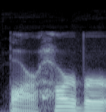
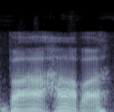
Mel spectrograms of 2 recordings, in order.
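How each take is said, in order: First: It is said in a standard accent. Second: It is said in a Down East Maine accent.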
